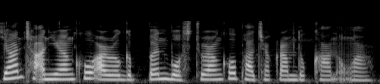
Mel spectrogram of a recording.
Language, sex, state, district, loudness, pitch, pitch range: Garo, female, Meghalaya, West Garo Hills, -20 LUFS, 220 Hz, 210-245 Hz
